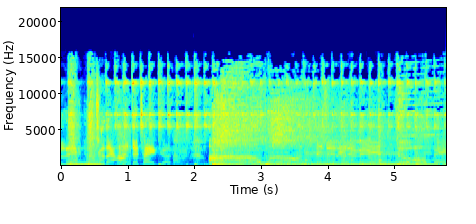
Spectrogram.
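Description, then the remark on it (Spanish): A loud, driving anti-war song about the Vietnam War plays throughout, with pounding drums and a full band under a forceful, shouted-sounding vocal line that cuts in sharply partway through. “Me encanta la fuerza de esta canción, ¿verdad?”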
